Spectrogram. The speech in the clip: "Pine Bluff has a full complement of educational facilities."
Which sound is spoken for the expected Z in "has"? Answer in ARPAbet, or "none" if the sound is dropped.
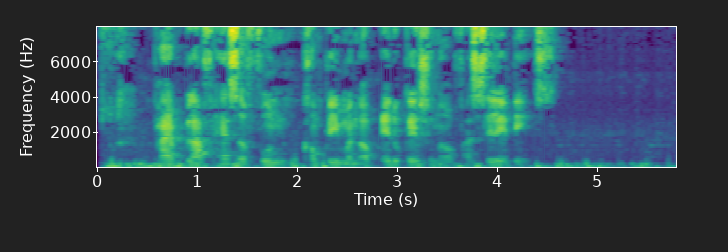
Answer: S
